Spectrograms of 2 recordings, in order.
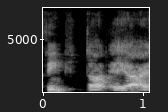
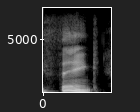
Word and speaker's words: Thynk: And then visit our website, think.ai, and it's THYNK.ai, so spelled just a little bit differently there.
